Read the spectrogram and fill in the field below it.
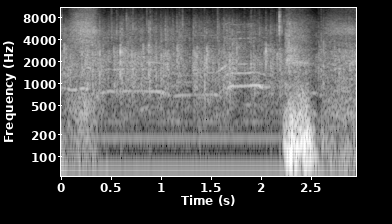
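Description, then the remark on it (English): An audience claps its hands in praise to the Lord during worship, a dense, steady wash of applause, with crowd voices mixed in and a low rumble swelling briefly near the end. “Give the Lord a hand clap praise.”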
